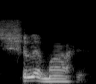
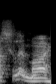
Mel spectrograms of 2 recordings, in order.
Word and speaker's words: Schleiermacher: pelo menos costumo falar chemar euv que seja pronuncio de uma forma diferente né Danilo é no no alemão mesmo nós temos que dar uma ênfase maior no má né Aí fica esse tá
